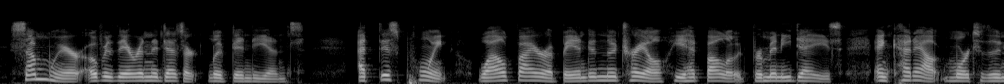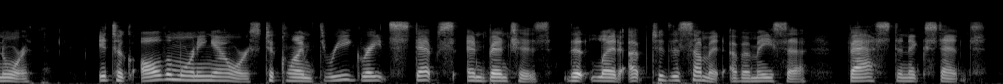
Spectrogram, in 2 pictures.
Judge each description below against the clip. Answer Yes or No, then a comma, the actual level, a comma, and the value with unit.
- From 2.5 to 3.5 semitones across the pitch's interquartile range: Yes, average, 3.1 semitones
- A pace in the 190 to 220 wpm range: No, average, 160 wpm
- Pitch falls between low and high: Yes, medium, 170 Hz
